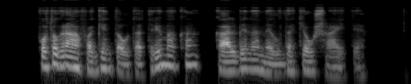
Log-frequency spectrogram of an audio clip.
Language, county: Lithuanian, Vilnius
